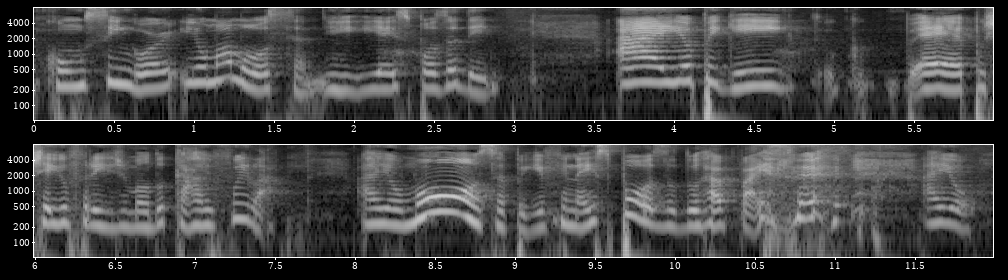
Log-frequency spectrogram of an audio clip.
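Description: A woman with a slightly high voice tells a personal anecdote. She talks casually and animatedly and laughs as she goes. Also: expressive, moderate pace, mellow. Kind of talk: casual storytelling.

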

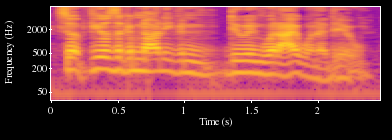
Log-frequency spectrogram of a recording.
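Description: This young adult woman's low-pitched voice is creaky, mellow and slightly rough, showing wear as if she is starting to lose it. She talks fast on her casual solo podcast, staying informal, chatty and giggly and saying "y'all," and the recording is dry.

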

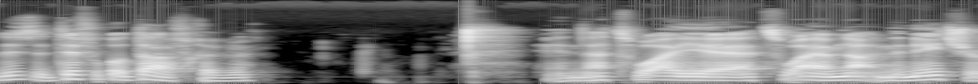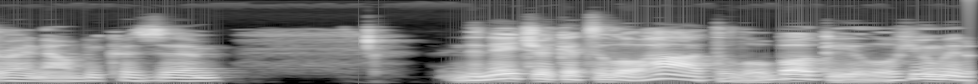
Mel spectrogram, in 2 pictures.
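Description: A man's voice: medium pitch, vocal fry, a little mellow, highs cut off. A man teaching an informal religious lesson to a class, chatty, repeating phrases and checking in with rhetorical questions. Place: indoors.

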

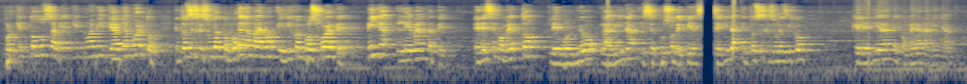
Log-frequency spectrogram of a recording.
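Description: Mexican guy preaching, high voice, super echoey hall, mic kinda far off. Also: warm tone, slight background noise. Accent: Mexican Spanish. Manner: conversational, asks the congregation questions. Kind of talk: informal sermon. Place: church hall.

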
